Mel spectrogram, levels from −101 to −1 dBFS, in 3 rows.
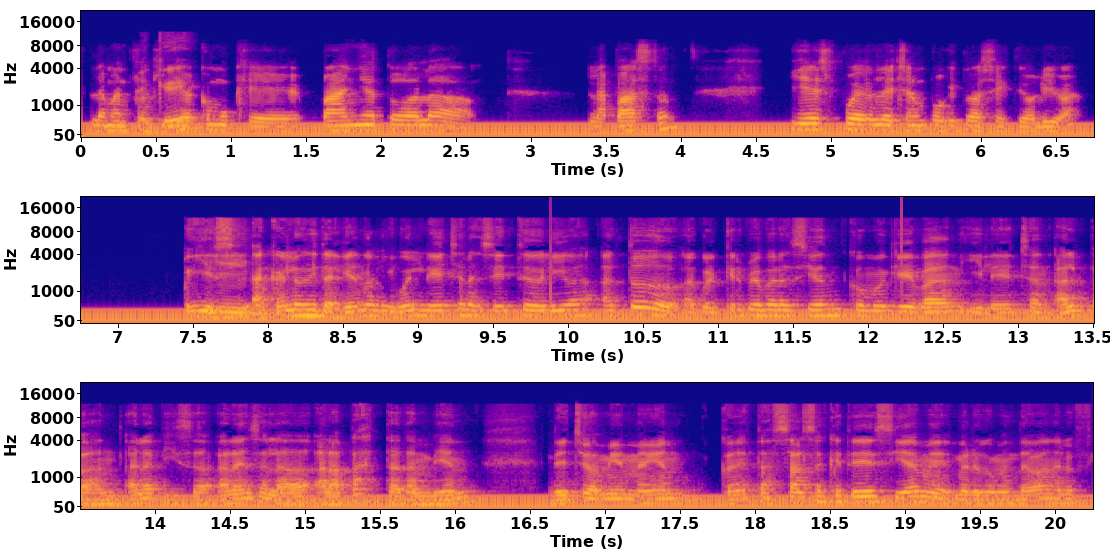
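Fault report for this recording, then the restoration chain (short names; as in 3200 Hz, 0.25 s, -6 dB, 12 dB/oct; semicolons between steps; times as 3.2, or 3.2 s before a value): hum 60 Hz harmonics 5 -26 dBFS
9.88 pop -10 dBFS
12.22 pop -4 dBFS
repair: de-click; de-hum 60 Hz, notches 5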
